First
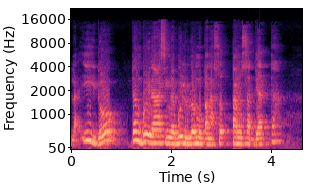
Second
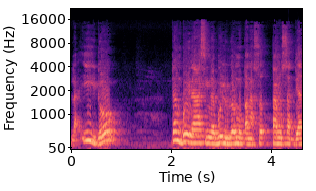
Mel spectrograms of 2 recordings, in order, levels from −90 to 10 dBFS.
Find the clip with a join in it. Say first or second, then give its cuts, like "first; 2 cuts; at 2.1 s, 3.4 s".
first; 1 cut; at 1.0 s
